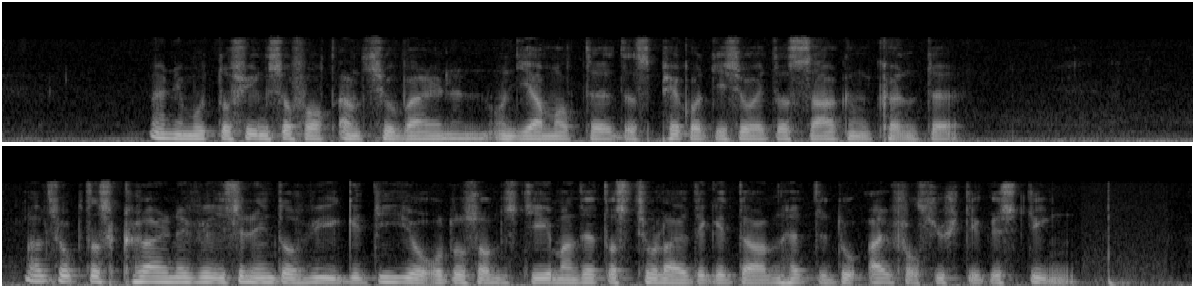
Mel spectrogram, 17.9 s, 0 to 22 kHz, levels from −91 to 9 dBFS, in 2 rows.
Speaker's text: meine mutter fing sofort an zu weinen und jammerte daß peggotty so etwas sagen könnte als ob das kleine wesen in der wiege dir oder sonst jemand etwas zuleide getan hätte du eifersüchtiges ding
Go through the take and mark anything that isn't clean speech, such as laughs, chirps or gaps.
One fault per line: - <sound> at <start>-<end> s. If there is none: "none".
- thud at 17.2-17.5 s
